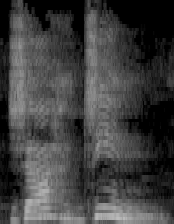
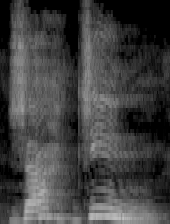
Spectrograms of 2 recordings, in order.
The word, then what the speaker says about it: jardim: e já a tim jardim jardim perceberam que a sílaba tônica ela é a última então nossa classificamos como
